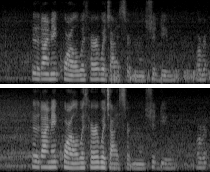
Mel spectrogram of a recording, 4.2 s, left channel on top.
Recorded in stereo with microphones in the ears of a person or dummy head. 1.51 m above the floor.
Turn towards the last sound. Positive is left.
turn(degrees=-15)  # may be behind; listen again after turning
